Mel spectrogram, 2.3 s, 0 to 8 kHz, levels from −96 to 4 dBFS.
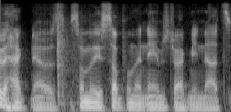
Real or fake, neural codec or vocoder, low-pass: fake; vocoder, 44.1 kHz, 128 mel bands every 256 samples, BigVGAN v2; 7.2 kHz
